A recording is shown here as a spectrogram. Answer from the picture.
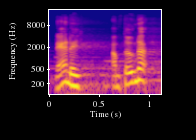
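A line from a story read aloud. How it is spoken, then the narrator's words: Crying out. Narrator (Vietnamese): kêu lên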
